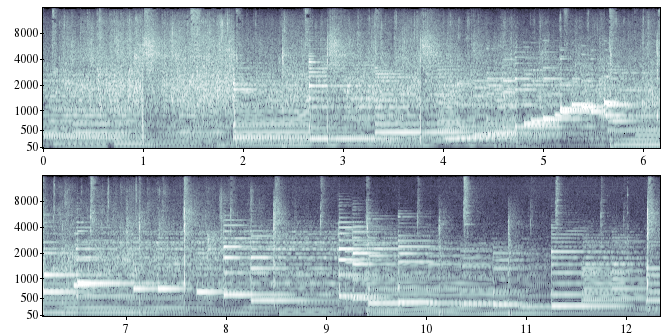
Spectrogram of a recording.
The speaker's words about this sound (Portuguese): no seu lugar, com muita fé, aplaudindo ao nome do Senhor.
